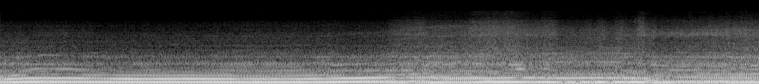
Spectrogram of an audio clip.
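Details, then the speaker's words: Drag strip wagon at full-throttle pull: engine note rises, then stumbles and pops twice; misfire under load, owner suspects a failing cam/crank sensor (Hall effect) from hot-lapping, not confirmed. "Might crank sink issue is getting worse. That's not good."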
